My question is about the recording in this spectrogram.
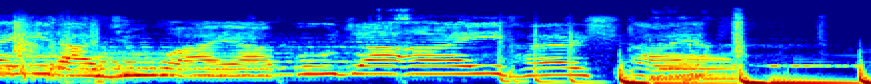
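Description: Hindi children's nursery rhyme: a high, child-like singing voice carries the melody over music, and a deep bass beat comes in about three seconds in.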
